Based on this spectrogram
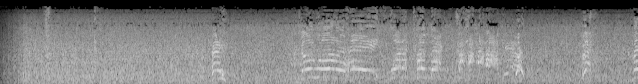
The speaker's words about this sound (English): Meanwhile, Joan climbs onto a rock on the other, and the rapids rage on between them.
